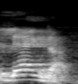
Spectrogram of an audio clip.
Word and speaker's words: লেংরা: যেমন ব্যাং উচ্চারণ হবে ব্যাং, টেংরা উচ্চারণ হবে ট্যাংরা, লেংরা উচ্চারণ হবে ল্যাংরা।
